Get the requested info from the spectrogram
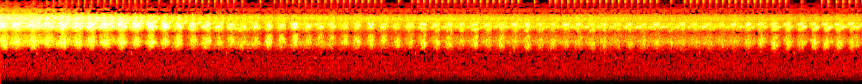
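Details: Summer cicadas singing together, a loud high-pitched buzz that starts strong and settles into steady rapid pulsing, roughly two to three beats each second, without other sounds.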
